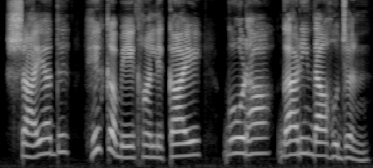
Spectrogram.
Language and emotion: Sindhi, neutral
